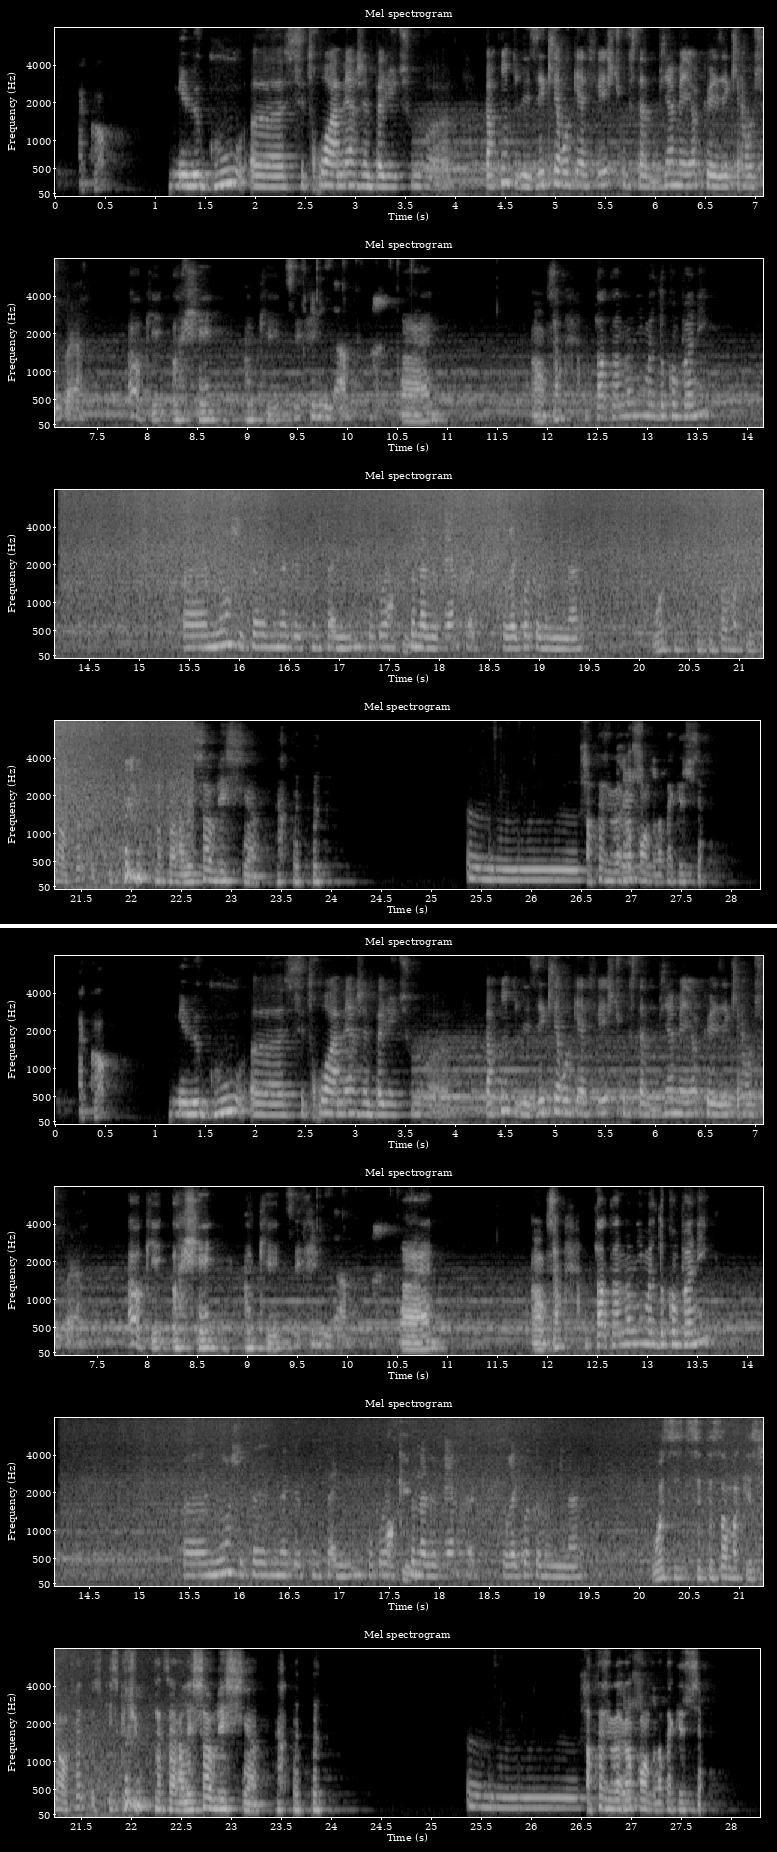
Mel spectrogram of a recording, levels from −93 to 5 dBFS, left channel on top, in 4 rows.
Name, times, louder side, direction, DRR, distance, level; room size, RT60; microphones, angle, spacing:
voice 1, 0.2-0.5 7.8-9.7 10.5-11.0 11.8-13.7 17.5-17.8 20.1-24.0 26.5-27.7, right 6 dB, 60° right, 0.4 m, -32 dB
voice 2, 1.1-4.0 4.3-7.4 9.6-10.4 15.4-19.5 21.9-22.1 25.3-26.6 26.9-27.1, left 2 dB, 20° left, 0.7 m, -31 dB
sound 1, 3.5-22.0, right 2 dB, 40° right, 1.8 m, -43 dB
sound 2, 14.2-22.6, left 12 dB, 75° left, 0.4 m, -38 dB
17.0 x 6.5 x 5.9 m
head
